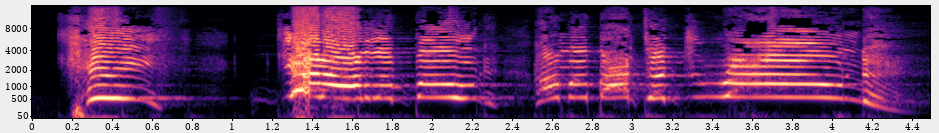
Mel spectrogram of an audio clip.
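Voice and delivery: very high, all-out desperate yell; panicked scream. Retold or imitated. Drowning man begging his friend to leave the boat, panicked scream. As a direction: scream for your life, stretching the end.

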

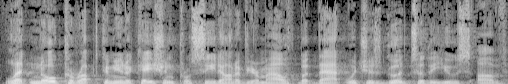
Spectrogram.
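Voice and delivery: preacher reading Ephesians to the congregation, slow and solemn; scripture reading. Acted. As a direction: read the verse with weight. Reads scripture aloud.

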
